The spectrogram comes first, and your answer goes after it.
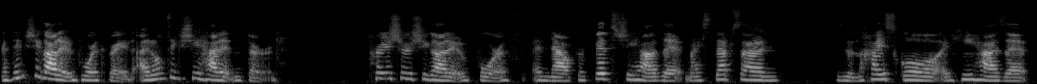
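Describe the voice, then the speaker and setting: A woman in her thirties, stuffy-nosed from a cold, hosts a livestream and chats casually with viewers, rambling with plenty of fillers. Her voice is mid-range and animated with a sharp tone, moving at a moderate pace. The recording quality is low.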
